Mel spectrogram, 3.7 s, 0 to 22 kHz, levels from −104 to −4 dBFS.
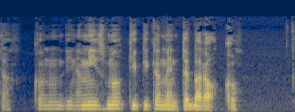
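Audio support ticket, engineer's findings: Microphone volume stepped up at 1.02 s, just after "con un", then again at 2.04 s. Voice and background jump together by about 10 dB, then about 4 dB. Likely the call software's automatic input gain raising the device level in single steps.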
